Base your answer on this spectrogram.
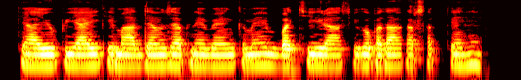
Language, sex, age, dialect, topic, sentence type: Hindi, male, 18-24, Kanauji Braj Bhasha, banking, question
